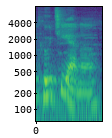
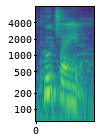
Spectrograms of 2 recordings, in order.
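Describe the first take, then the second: First: The ending sounds like the word 'hyena'. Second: The ending sounds like the word 'China'. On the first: The speaker calls it right. "I think it's supposed to be Poochyena. That's how I've always pronounced it" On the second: The speaker calls it wrong. "that looks more like Poochina"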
